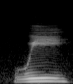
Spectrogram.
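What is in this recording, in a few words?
"wi", guava, San Lucas Quiaviní Zapotec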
